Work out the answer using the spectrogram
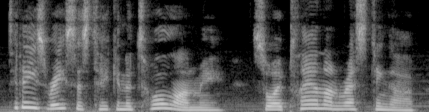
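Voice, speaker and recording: A woman voicing a gentle, polite young racing girl, reading her lines formally in a raised voice. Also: fairly high pitch, expressive, a little fast, faint music behind, voice pushed up, natural voice. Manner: formal, careful dub reading.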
